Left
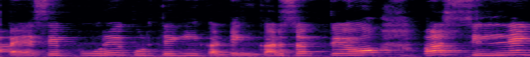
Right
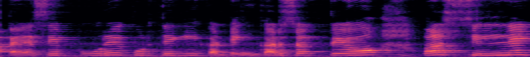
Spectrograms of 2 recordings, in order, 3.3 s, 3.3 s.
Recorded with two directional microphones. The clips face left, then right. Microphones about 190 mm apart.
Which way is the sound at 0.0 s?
5° right (ahead or behind).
